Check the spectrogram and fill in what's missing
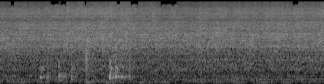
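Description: Crab pieces coated in salt and turmeric fry loudly in a pan, a dense continuous hiss and sizzle with a few brief stirring knocks near the start.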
